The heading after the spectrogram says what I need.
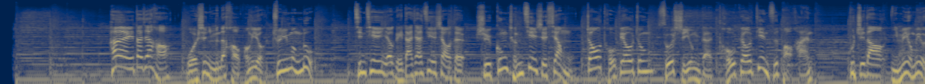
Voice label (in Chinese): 男 MG动画 电子保函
